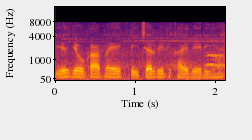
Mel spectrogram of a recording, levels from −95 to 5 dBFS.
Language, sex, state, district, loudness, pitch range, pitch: Hindi, male, Maharashtra, Mumbai Suburban, -18 LUFS, 110-120 Hz, 115 Hz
